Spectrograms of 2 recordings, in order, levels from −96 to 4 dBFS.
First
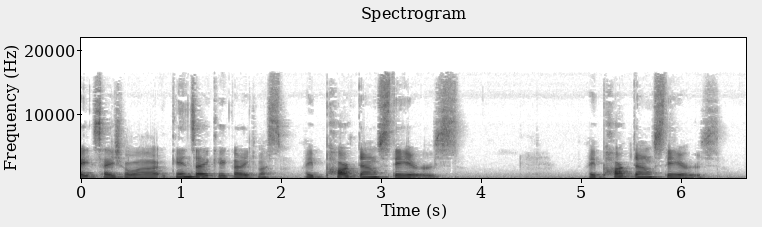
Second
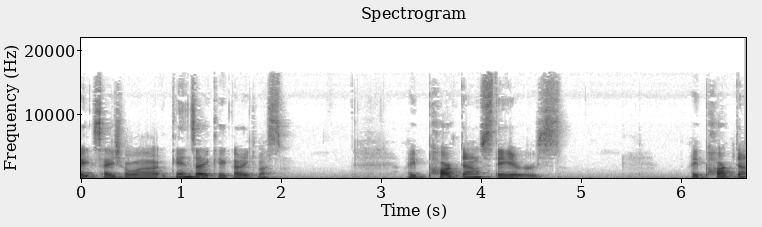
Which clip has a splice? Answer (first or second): first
